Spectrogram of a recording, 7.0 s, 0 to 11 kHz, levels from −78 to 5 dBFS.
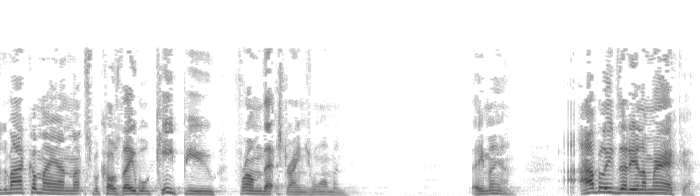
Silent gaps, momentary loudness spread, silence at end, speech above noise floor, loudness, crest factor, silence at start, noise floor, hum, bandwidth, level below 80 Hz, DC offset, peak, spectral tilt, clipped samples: none; 16 LU; 0.05 s; 47 dB; -25 LUFS; 22 dB; 0 s; -73 dBFS; none; 8.8 kHz; -74 dBFS; under 0.1%; -6 dBFS; -4.5 dB/octave; under 0.1%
